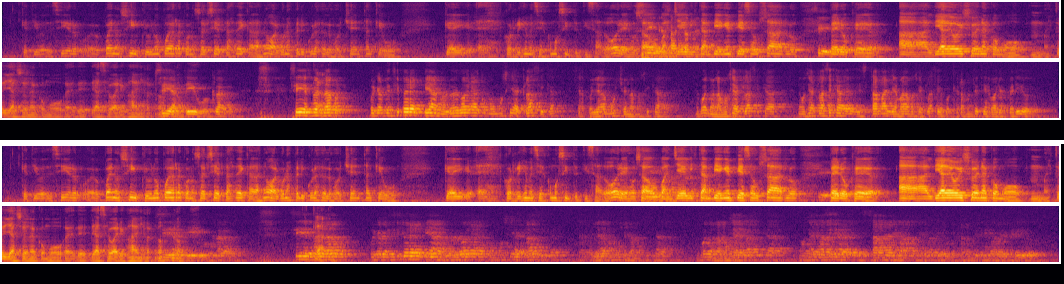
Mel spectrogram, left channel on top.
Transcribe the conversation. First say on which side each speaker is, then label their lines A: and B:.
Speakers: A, on the right (about 40°); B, on the left (about 80°).
A: ¿qué te iba a decir? Eh, Bueno, sí, que uno puede reconocer ciertas décadas, ¿no? Algunas películas de los 80 que, u- que hay, eh, corrígeme si es como sintetizadores, o
B: sí,
A: sea, o
B: exactamente.
A: Vangelis también empieza a usarlo,
B: Sí,
A: pero
B: sí.
A: que a- al día de hoy suena como, "Mm, esto ya suena como eh, de, de hace varios años,
B: Sí,
A: ¿no? <laughs>
B: antiguo,
A: No,
B: claro. S- Sí, es
A: claro,
B: verdad, porque, porque al principio era el piano, luego era como música clásica, se apoyaba mucho en la música, eh, bueno, en la música clásica, la música clásica está mal llamada música clásica porque realmente tiene varios periodos,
